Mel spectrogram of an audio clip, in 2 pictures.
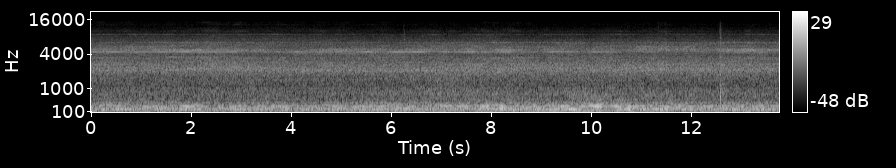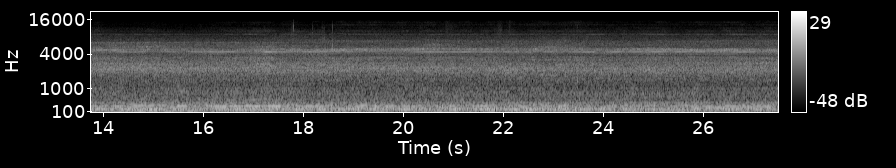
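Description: A turboprop airliner's engines drone steadily close by.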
